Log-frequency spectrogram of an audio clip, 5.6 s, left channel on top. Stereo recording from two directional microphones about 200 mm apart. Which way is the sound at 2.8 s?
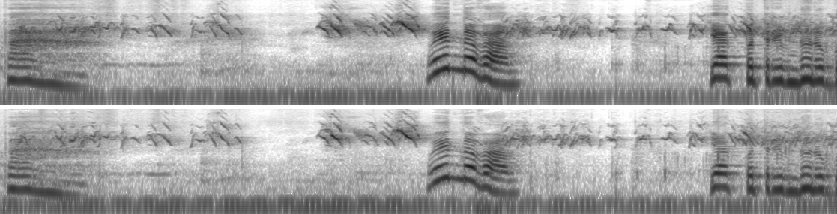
10° left (ahead or behind).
